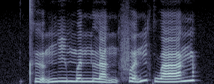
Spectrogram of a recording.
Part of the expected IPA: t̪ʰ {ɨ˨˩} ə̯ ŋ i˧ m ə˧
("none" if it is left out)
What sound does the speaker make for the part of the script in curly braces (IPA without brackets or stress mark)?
ɨ̰˧˨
